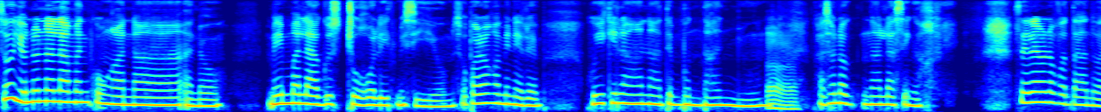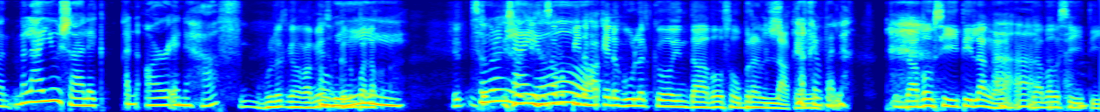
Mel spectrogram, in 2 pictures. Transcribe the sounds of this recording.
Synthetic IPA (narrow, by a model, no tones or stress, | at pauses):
so̞wjʊnʊnːɐlaːmɐnkoŋanɐʔɐno̞ | mɐjmɐlaːɡʊst͡ʃokolet̪̚mɪsijʊmsopaːɾɐkɐmɪnɪɾɛmhʊjkɐjlaːŋɐnːaːt̪ɪnpʊnt̪ɐhanɲonkaːsonɐɡ̚nɐlɐsɪŋakɐmɛ | sɐnamɐnɐpʊnt̪ɐhɐnd̪ʊɐnmɐlaːjʊʃalajkʔɐnaɹɛnd̪ɐhafɡuːlɐt̪̚ɡɐkɐmɛowɡɐnɐl | ɛsobɾɐŋlajɪoasɐmɐpinɐkɐkɪnaɡuːlɐt̪̚kojʊŋd̪aːbɐwsoːbɾɐŋlɐ̰kɛɐɛpɐla | jʊŋd̪aːbɐwsiːt̪ɪlɐŋao̰dʔo̰daːbɐwsiːt̪i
